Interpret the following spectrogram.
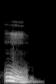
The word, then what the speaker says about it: I: বলা হয় half Ha আই কে বলা হয় ই আই হল ই এটাও একটু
